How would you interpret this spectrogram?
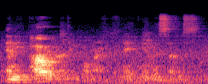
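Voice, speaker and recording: A man from western Norway with a Norwegian accent, talking to a concert audience from the stage in a halting, thoughtful way with many pauses and restarts. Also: very noisy. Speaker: musician introducing his work on stage. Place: concert club venue. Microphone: stage microphone through the house speakers, recorded from the audience. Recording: roomy venue sound recorded from far off.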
